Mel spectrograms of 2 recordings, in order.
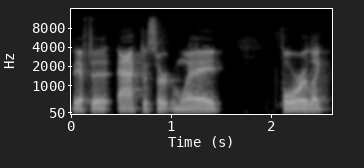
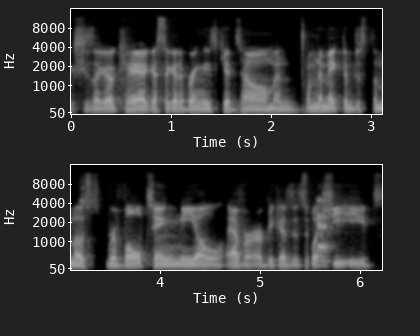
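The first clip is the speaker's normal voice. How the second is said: ordinary delivery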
